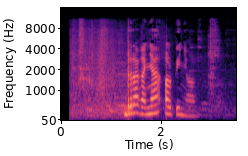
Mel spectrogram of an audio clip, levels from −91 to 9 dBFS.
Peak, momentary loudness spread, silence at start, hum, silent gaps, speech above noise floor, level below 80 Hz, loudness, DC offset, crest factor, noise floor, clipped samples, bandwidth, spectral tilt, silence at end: 0 dBFS; 23 LU; 0.15 s; none; none; 26 dB; -62 dBFS; -18 LUFS; under 0.1%; 20 dB; -42 dBFS; under 0.1%; 11.5 kHz; -3.5 dB/octave; 0.4 s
